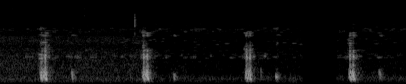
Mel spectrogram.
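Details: Normal heart sounds: regular paired beats at about 60 a minute. The louder first sound (S1) is mitral and tricuspid valve closure. The softer second sound (S2) is aortic and pulmonary valve closure. Normal rhythm.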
